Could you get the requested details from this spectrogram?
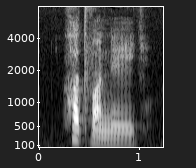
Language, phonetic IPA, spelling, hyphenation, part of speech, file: Hungarian, [ˈhɒtvɒnːeːɟ], hatvannégy, hat‧van‧négy, numeral, Hu-hatvannégy.ogg
- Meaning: sixty-four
